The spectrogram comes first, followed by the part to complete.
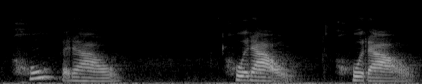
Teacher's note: L, final de palavra, som de U.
